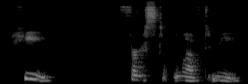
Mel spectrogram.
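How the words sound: The stress falls on the word he. "Emphasize the first"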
